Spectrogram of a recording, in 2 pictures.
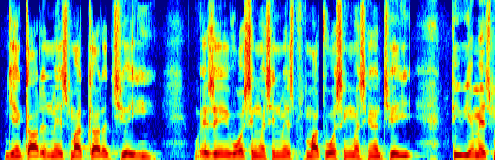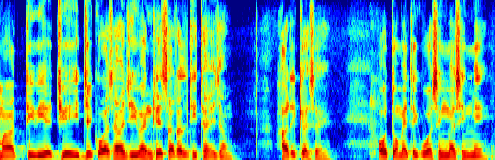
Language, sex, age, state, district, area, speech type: Sindhi, male, 18-30, Gujarat, Surat, urban, spontaneous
